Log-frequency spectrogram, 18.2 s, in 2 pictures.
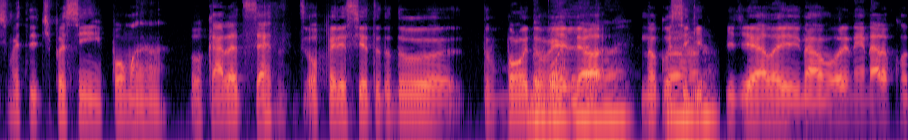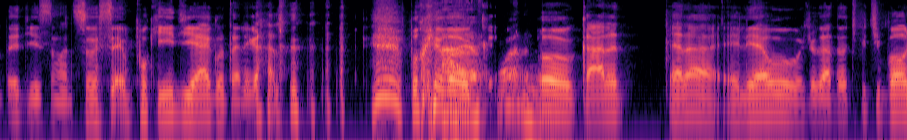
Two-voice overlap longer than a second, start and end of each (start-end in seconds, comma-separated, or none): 5.2-7.2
